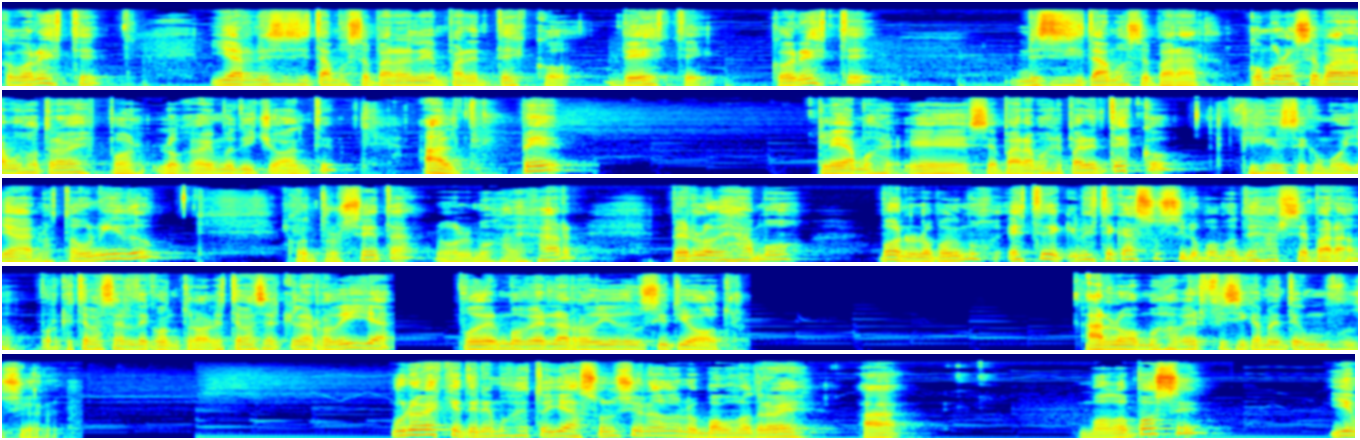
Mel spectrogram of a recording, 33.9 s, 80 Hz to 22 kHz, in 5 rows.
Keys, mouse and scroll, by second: 0.3 right click, 3.2 right click, 4.1 right click, 5.3 right click, 9.2 alt+p, 12.4 right click, 13.3 g, 15.1 ctrl+z, 18.8 g, 31.0 click.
